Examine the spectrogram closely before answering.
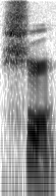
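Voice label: "shi", Mandarin Chinese pinyin, fourth tone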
